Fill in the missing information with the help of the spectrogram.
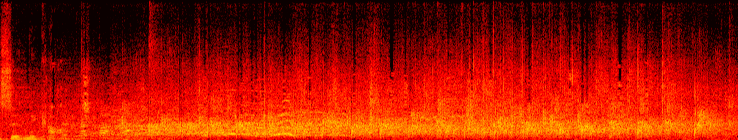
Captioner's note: audience applauding; audience members cheering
